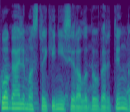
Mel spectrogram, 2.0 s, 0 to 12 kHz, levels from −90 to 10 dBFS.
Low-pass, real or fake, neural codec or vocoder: 9.9 kHz; real; none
